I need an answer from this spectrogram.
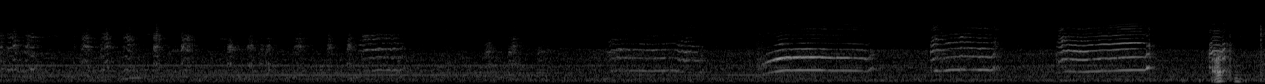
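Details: A pet cat, male, making strange noises: a run of quick dry clicks and short chirps at first, then several loud, swooping, harmonic-rich calls that rise sharply and waver, each under a second long, with short gaps.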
